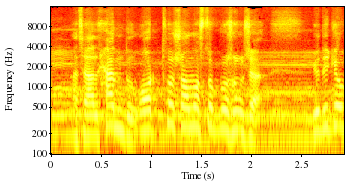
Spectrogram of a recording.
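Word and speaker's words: الحمد: আচ্ছা, এখানে আলহামদু কেমন করে উচ্চারণ করেছেন? গলার কোথা থেকে? মাঝখান থেকে না? আচ্ছা, আলহামদু অর্থ সমস্ত প্রশংসা।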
